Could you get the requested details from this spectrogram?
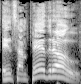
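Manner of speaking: San Pedro drawn out as "Pedrou" in English accent; mock English. Shown as a demonstration. Host teaching Eva English San Pedro, exaggerated English accent. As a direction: say Pedro slowly with a gringo "ou" ending. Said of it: "En inglés es".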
